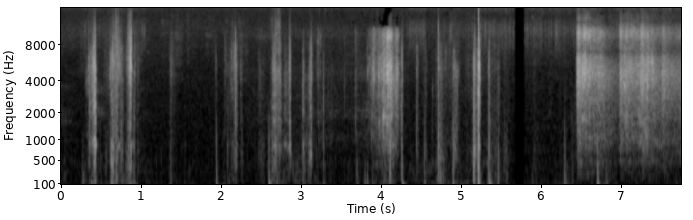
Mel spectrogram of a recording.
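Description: Irregular taps, knocks and rustles of a phone being handled and its touchscreen tapped close to its microphone. About six and a half seconds in, a louder steady rushing noise sets in.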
